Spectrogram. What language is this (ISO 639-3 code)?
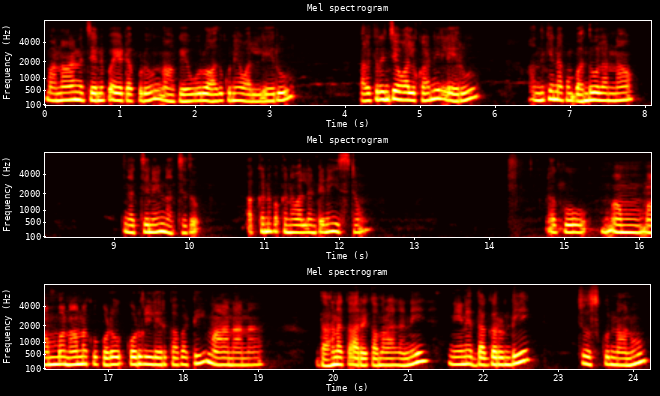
tel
